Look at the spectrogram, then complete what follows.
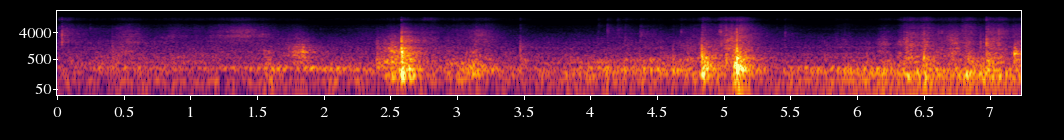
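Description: A long cardboard box being shifted and handled on a plastic folding table: rustling and scraping with a knock about two and a half seconds in and a louder double knock about five seconds in.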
